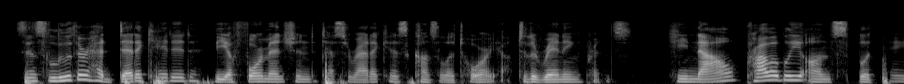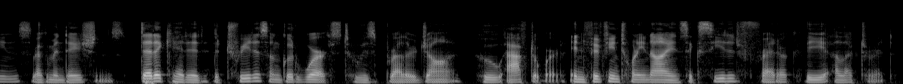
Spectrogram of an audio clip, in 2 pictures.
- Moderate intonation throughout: Yes, average, 4.2 semitones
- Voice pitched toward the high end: No, low, 120 Hz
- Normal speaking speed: No, slow, 125 wpm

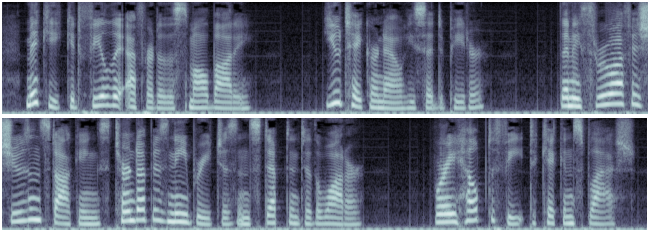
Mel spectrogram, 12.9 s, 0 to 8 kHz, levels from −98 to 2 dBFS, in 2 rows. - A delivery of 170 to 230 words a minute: Yes, fast, 205 wpm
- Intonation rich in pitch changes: Yes, wide, 6.0 semitones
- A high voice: No, medium, 180 Hz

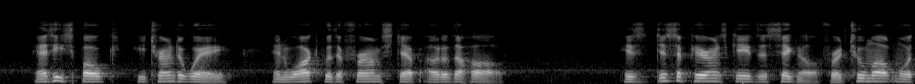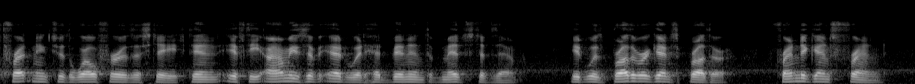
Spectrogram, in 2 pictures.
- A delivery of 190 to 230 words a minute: No, average, 175 wpm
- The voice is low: Yes, low, 125 Hz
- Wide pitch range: No, average, 3.2 semitones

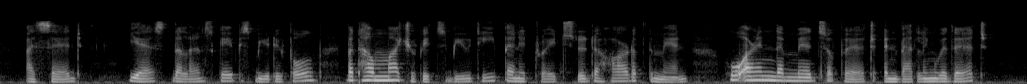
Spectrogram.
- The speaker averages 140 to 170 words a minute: No, average, 180 wpm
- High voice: No, low, 135 Hz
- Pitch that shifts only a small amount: No, average, 4.6 semitones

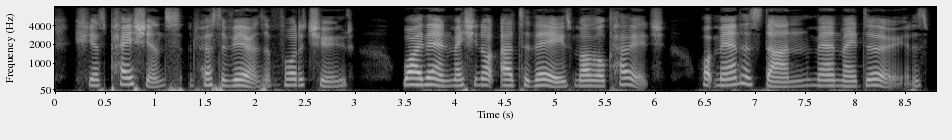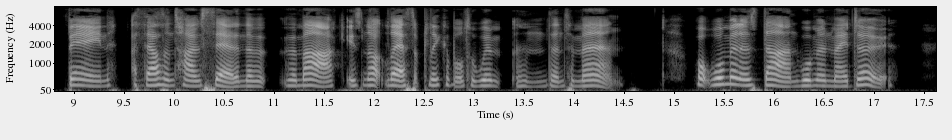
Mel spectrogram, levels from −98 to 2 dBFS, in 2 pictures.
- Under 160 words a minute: No, average, 165 wpm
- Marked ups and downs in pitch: No, average, 2.7 semitones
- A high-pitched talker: Yes, high, 195 Hz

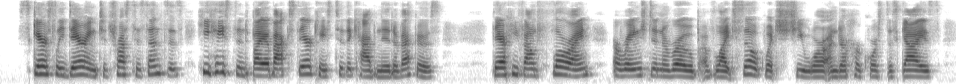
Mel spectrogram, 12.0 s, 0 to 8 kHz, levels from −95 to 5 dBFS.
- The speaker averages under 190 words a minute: No, average, 195 wpm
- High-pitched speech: Yes, high, 200 Hz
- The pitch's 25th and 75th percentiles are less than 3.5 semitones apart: No, average, 4.0 semitones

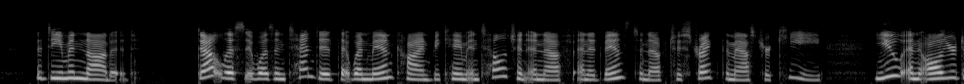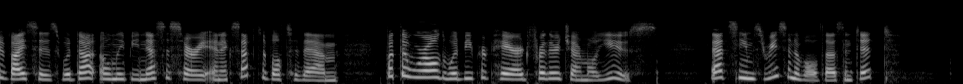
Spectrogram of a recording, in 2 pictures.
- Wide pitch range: No, average, 4.1 semitones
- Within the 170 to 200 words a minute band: No, average, 155 wpm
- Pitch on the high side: Yes, very high, 255 Hz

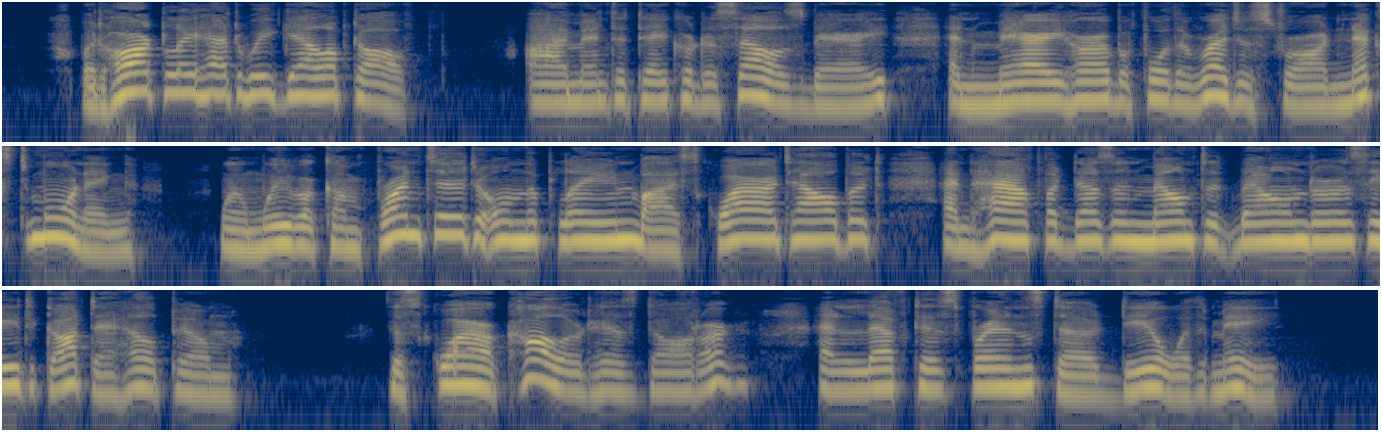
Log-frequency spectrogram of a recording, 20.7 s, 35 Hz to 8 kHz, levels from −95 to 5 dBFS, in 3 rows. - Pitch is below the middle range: No, medium, 185 Hz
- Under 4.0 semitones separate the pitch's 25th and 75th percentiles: No, average, 4.5 semitones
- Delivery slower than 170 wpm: Yes, average, 160 wpm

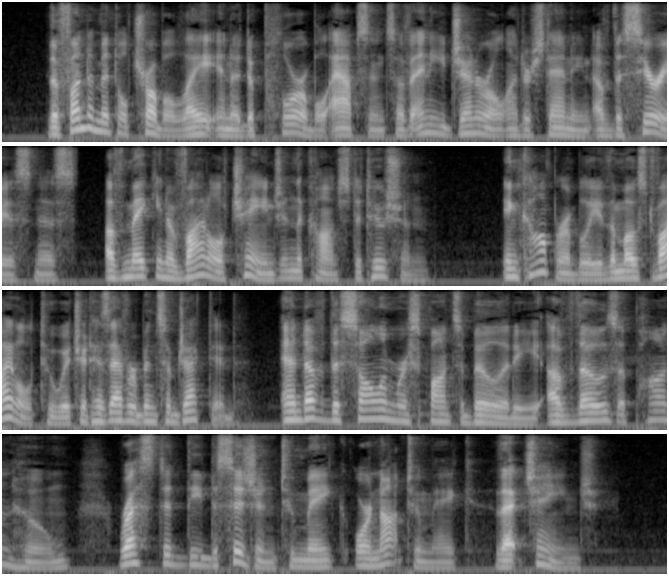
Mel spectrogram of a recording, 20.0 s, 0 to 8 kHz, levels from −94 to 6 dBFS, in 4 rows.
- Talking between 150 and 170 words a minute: Yes, average, 160 wpm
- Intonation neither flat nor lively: No, wide, 6.4 semitones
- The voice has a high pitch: No, low, 110 Hz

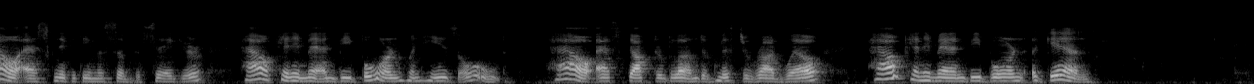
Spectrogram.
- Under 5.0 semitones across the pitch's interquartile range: Yes, average, 3.5 semitones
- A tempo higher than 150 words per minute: No, average, 145 wpm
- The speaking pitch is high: No, medium, 155 Hz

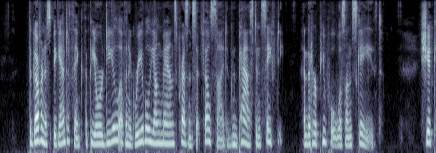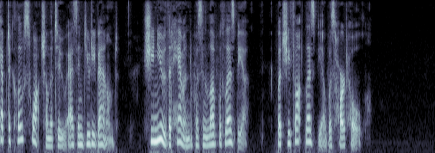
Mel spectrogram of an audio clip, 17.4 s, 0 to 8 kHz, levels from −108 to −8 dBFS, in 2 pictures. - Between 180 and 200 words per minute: Yes, average, 195 wpm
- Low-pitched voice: No, high, 190 Hz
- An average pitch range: Yes, average, 4.9 semitones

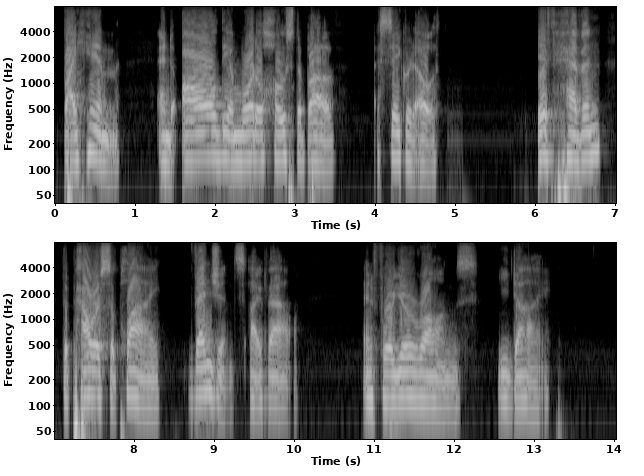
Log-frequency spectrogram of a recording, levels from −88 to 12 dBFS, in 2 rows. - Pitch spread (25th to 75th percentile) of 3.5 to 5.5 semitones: No, average, 2.8 semitones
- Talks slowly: Yes, slow, 105 wpm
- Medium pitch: No, low, 125 Hz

